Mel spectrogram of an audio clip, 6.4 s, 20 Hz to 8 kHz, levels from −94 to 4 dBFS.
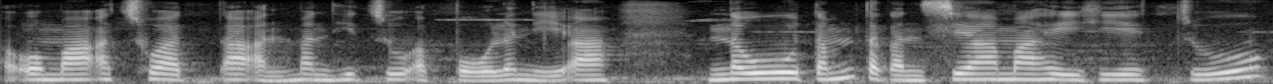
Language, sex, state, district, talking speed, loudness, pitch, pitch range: Mizo, female, Mizoram, Aizawl, 205 wpm, -15 LUFS, 190 Hz, 180-200 Hz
